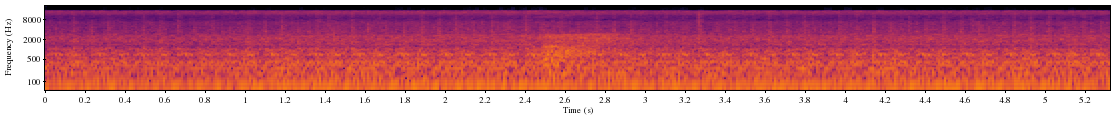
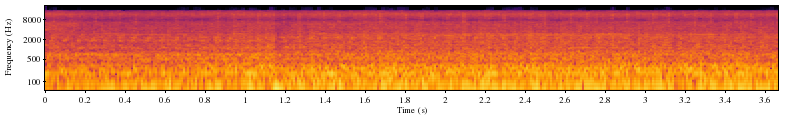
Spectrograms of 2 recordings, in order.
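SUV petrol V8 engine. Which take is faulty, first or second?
first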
